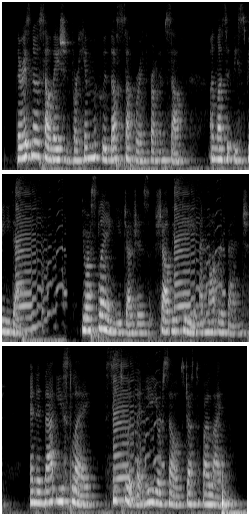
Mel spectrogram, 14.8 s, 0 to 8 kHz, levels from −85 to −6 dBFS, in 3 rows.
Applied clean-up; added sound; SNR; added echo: none; Wind instrument, woodwind instrument; 10 dB; reverberation time 0.6 s.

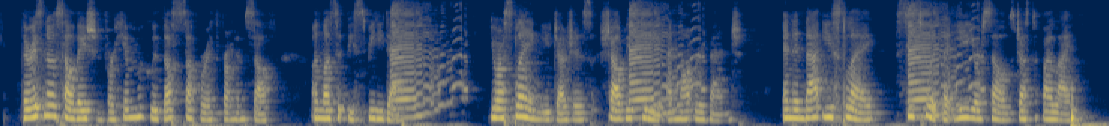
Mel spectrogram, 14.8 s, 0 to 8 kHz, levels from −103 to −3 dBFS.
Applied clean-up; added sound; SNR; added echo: classical method WPE with log-MMSE.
